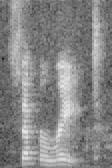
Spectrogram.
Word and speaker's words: separate: Okay, separate. So it sounds different than separate. Okay, so if it's a verb, we are going to put more emphasis on the second syllable. If it's a noun, we are going to put more emphasis on the first syllable.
